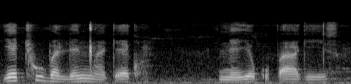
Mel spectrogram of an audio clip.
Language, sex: Xhosa, male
